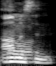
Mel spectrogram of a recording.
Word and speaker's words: Armisen: Is that how you pronounce his last name? – Armisen? – Armisen. – Yeah.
